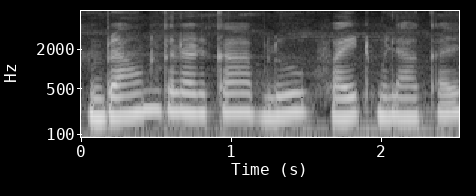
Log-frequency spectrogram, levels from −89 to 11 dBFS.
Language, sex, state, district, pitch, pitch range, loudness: Hindi, male, Delhi, New Delhi, 195 Hz, 185-210 Hz, -16 LUFS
